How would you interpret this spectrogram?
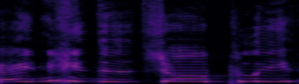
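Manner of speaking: half-acted whimpering appeal; mock crying plea. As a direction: imitate a tearful worker pleading. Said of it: "sitting there crying, like".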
